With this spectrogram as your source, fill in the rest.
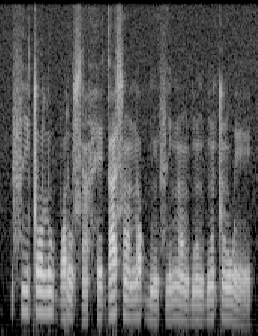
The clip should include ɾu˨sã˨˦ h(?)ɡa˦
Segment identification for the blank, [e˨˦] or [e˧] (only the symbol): e˧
